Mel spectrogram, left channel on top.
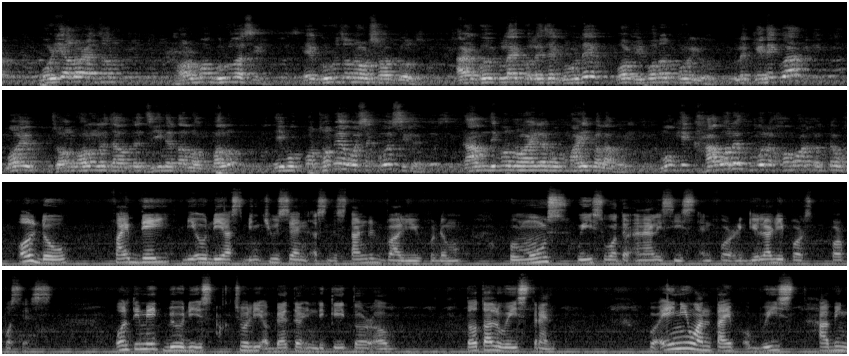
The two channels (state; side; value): different; both; correlation -0.01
